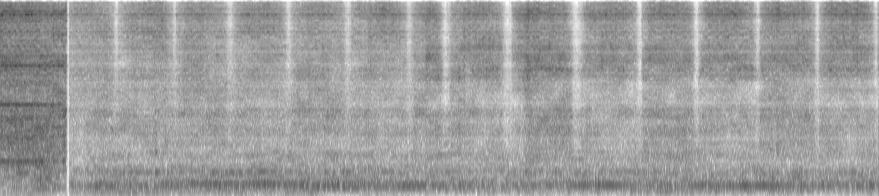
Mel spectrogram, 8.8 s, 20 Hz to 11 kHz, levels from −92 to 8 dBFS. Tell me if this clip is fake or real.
fake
